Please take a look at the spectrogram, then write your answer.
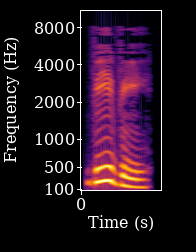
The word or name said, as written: vevay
